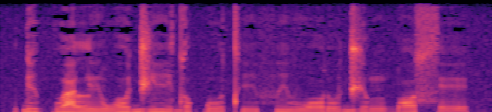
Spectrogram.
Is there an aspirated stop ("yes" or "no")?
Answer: yes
